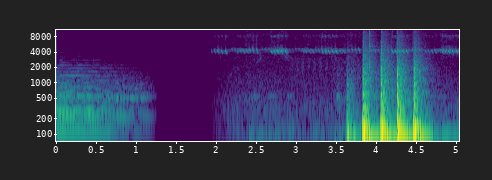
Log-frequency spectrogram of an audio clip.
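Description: Four loud, sharp knocks on a house door at night in quick succession, as a family member arrives home late from work, with crickets chirping steadily in the background; no one speaks.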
